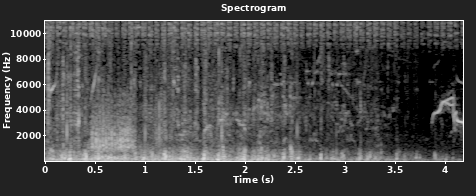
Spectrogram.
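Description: horses' hooves clip-clopping

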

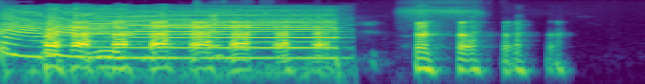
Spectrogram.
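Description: air horn sound effect

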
